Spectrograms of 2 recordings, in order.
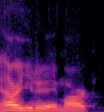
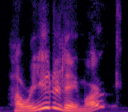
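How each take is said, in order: First: The pitch falls at the end. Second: The pitch rises at the end. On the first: It sounds like an accusation. The speaker calls it wrong. "That's an accusation. ... It has to go up at the end, not down" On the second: It is a genuine question. The speaker calls it right. "Goes up at the end. It's a question"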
